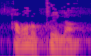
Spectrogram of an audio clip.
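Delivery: usual speaking voice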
